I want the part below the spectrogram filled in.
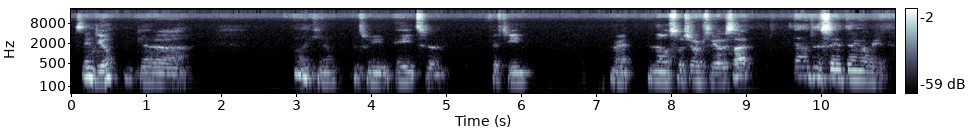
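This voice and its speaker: Male yoga instructor, mellow and easygoing, cueing poses in an echoey room, heard from a distance. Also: mid-range voice, moderate pace, long pauses. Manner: relaxed, encouraging, with fillers. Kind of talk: guided yoga class instruction. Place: studio room. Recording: echoey room, far from mic.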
